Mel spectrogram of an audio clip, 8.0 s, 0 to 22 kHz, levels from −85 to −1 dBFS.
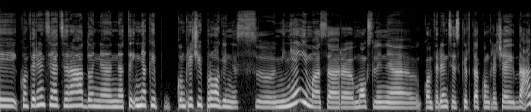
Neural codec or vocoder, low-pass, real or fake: none; 14.4 kHz; real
